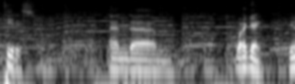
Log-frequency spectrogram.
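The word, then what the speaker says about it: Tyris: I always pronounce it Tyrus. I think I was wrong. I think it's Tiris.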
